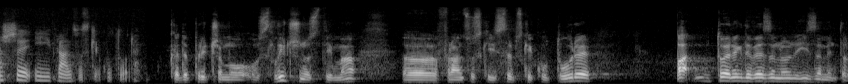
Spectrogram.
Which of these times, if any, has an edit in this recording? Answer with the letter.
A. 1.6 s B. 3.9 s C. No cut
C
